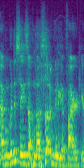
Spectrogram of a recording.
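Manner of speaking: ordinary talk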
